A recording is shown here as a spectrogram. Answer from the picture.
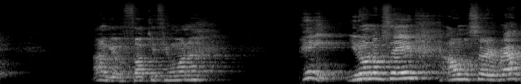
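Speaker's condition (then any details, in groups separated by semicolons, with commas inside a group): No condition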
